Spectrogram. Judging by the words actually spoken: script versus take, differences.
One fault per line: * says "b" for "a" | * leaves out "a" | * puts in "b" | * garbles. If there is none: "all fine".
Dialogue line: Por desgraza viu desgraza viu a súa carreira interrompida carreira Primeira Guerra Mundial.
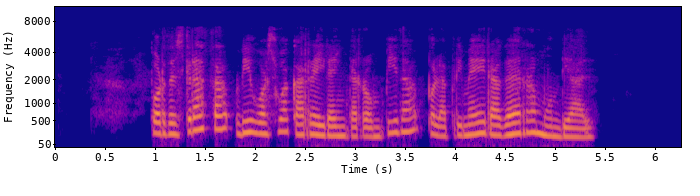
* leaves out "desgraza viu"
* says "pola" for "carreira"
